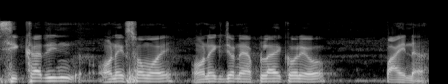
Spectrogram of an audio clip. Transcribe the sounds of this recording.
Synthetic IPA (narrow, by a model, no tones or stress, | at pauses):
ʃikʰːaɾinɔ̰nekʃɔmɔeɔnekd͡ʑonɛplajkoɾeo | paena̰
